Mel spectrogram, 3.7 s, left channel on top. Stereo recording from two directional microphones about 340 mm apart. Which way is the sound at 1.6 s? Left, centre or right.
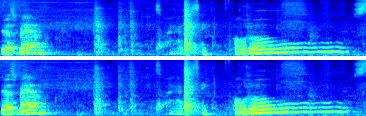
Centre.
